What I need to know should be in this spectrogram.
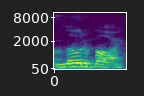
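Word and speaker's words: Lo-debar: So, I guess if I'm pronouncing it right, that place called Lodabar, is it Lodibar? Don't ask me. No. Lodabar? Okay. Lodabar. Lodabar. Yes.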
